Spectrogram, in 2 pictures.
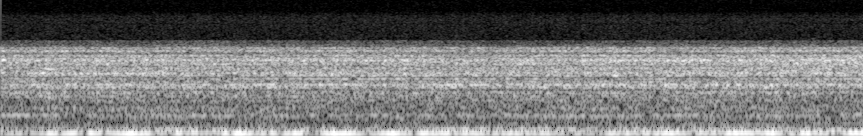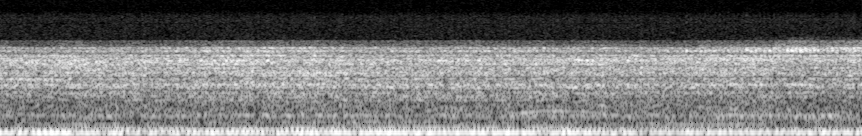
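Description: Steady low rumble of road traffic, with no sudden events standing out.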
